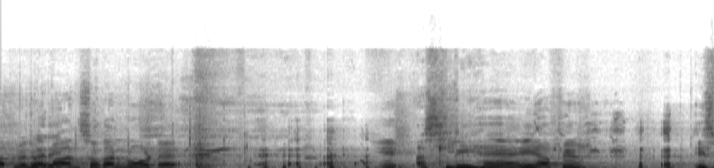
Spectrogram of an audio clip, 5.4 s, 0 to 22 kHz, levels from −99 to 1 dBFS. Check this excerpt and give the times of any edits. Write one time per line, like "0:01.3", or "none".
0:02.8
